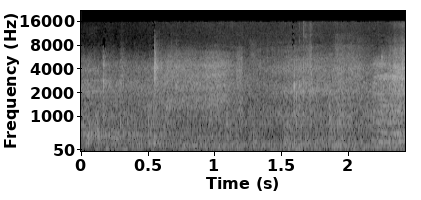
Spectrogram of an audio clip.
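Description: Low, steady rumble of wind noise on the microphone of a handheld camera, with a faint tap about half a second in.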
